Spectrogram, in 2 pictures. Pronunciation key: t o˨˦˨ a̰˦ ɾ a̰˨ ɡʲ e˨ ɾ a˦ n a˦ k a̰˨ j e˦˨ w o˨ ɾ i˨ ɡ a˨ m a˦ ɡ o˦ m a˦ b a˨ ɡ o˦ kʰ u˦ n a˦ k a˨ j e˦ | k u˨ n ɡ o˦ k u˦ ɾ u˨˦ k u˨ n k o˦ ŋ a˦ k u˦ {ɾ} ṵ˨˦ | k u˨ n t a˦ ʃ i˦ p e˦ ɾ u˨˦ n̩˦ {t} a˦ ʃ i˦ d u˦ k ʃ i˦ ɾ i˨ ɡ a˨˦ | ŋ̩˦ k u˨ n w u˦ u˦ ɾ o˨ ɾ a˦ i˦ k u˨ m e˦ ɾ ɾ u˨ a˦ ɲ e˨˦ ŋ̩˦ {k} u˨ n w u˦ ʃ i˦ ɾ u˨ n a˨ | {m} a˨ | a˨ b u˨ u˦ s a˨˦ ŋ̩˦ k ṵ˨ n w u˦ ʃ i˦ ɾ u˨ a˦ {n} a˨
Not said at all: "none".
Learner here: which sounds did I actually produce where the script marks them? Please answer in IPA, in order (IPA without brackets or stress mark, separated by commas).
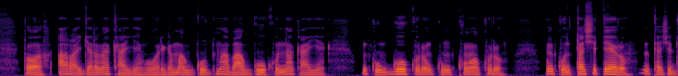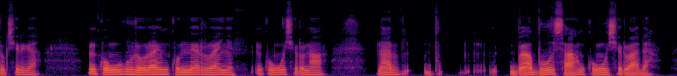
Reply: ɾ, t, k, n, d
